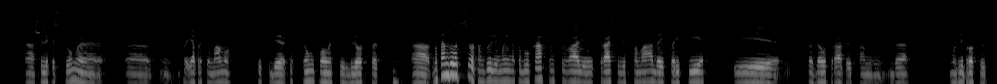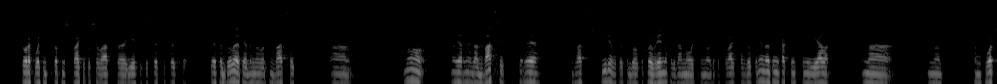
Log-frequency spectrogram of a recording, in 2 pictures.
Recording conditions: poor sound quality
